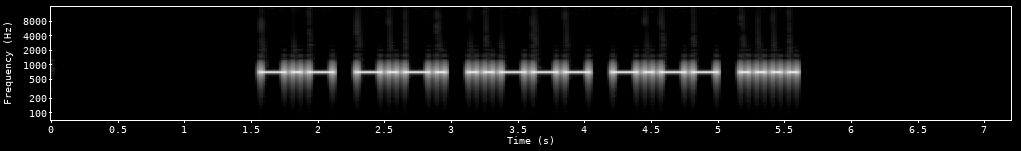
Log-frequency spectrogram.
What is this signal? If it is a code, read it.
Morse code, heard as a keyed tone, about 21 wpm, 700 Hz. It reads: KC2YH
